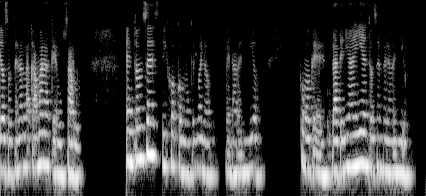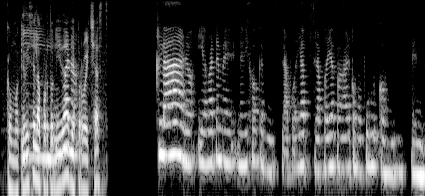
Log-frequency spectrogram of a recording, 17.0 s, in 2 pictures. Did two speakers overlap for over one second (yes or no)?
yes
